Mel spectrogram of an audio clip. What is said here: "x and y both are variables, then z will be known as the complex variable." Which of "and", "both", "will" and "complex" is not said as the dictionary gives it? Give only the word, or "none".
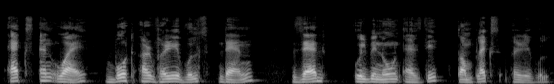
both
